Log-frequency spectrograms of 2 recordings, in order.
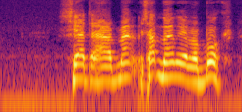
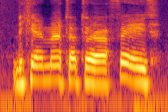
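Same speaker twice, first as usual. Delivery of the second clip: ordinary delivery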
